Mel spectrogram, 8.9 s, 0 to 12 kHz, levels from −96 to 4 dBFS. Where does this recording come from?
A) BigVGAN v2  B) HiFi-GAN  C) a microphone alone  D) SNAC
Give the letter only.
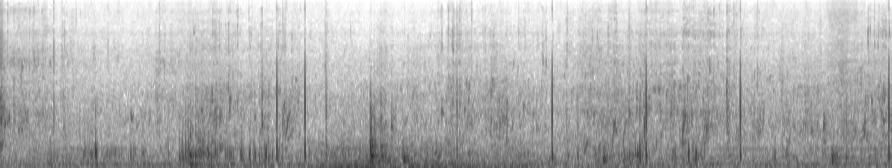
C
